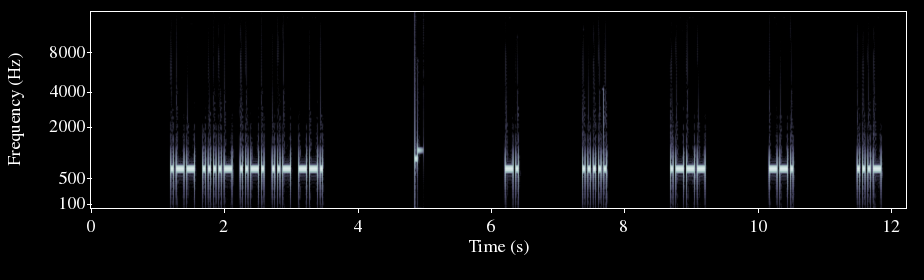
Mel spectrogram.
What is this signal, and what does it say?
Morse code, heard as a keyed tone, about 30 wpm, spaced as for 13 wpm, 700 Hz. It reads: W4FUG N5JGV
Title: USA Call Signs - 5 Characters - 8x Character Spacing - 30wpm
